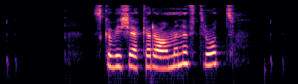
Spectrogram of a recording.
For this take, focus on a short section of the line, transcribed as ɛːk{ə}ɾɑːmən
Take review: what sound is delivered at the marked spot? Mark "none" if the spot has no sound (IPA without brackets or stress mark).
a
